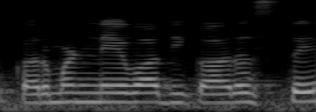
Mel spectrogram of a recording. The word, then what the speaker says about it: कर्मण्येवाधिकारस्ते: कर्मण्येवाधिकारस्ते, एव नहीं एवा, आ भी तो है।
